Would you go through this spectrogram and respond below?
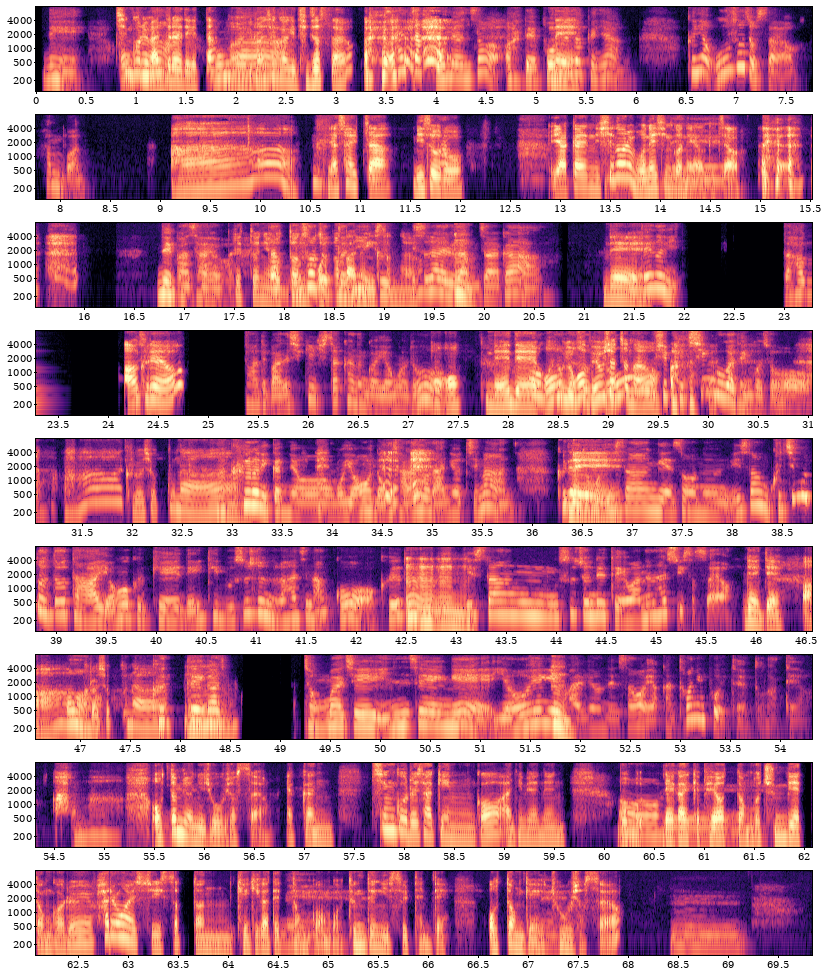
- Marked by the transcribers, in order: laughing while speaking: "어"; laugh; tapping; laugh; other background noise; laugh; distorted speech; unintelligible speech; laugh; laugh; laugh
- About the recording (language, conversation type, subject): Korean, podcast, 인생의 전환점이 된 여행이 있었나요?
